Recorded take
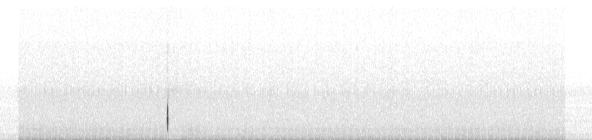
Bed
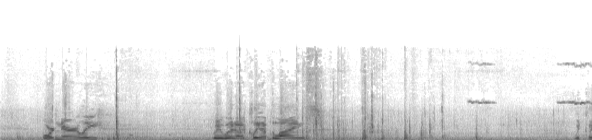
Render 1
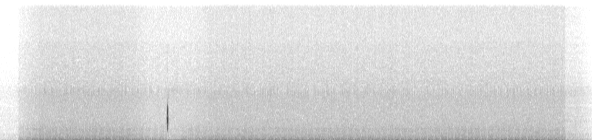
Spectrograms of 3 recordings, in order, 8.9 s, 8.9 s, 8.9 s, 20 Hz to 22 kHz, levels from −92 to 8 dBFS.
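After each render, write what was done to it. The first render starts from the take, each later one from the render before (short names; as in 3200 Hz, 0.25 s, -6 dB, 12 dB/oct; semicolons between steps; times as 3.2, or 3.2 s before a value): limiter -6 dBFS, peak gain reduction 4 dB; AGC gain up to 11 dB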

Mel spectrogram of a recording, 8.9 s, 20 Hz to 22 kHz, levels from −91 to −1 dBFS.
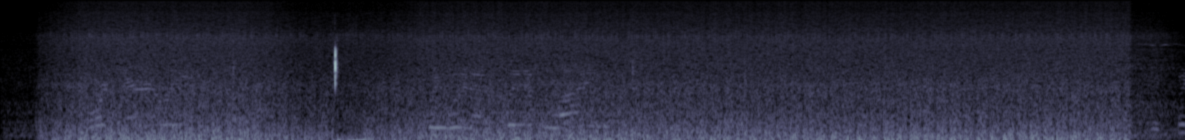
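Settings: add bed -29 dB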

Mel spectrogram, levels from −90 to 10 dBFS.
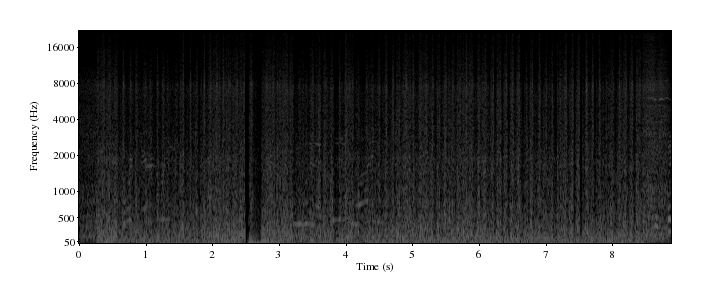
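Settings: negative-ratio compressor -53 dBFS, ratio -0.5; limiter -43.5 dBFS, peak gain reduction 8.5 dB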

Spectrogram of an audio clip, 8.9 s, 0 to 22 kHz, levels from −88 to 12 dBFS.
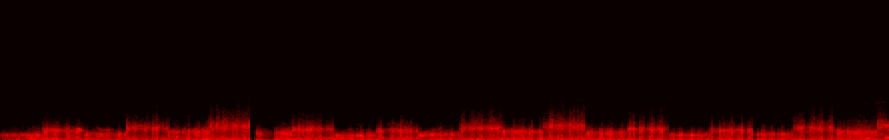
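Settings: stepped low-pass 2.4 Hz 890–2300 Hz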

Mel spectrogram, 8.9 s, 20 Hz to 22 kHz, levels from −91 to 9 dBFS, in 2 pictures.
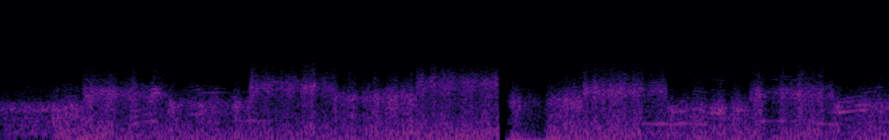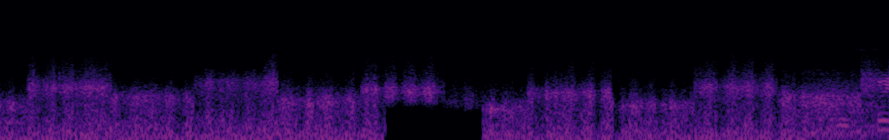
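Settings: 2.06–2.83 air absorption 280 m; 5.01–5.77 air absorption 450 m; 6.37–6.86 steep high-pass 1200 Hz 48 dB/oct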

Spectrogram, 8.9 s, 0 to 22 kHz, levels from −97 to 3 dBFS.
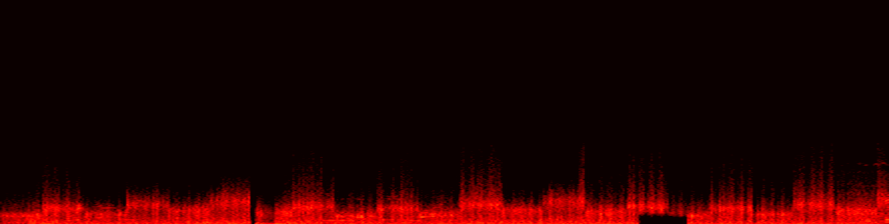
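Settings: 0.78–2.19 air absorption 350 m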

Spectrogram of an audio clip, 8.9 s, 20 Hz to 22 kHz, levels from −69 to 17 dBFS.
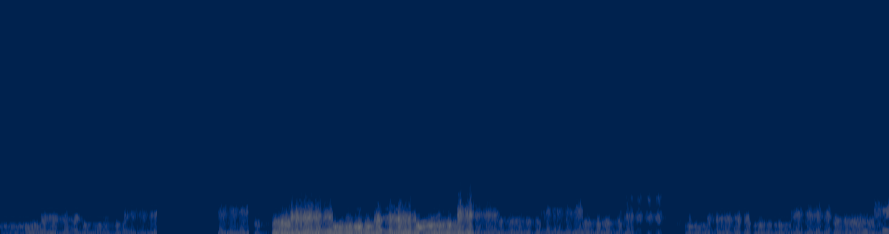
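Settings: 1.58–2.19 mute; 2.73–4.74 gain +12 dB; 6.13–6.93 minimum comb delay 8.3 ms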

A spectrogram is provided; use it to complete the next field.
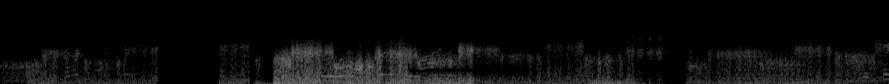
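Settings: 4.08–5.3 fixed phaser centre 1600 Hz, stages 4; 5.9–6.46 low shelf 190 Hz +10.5 dB; 7.28–8.12 flutter echo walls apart 9.4 m, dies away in 1.1 s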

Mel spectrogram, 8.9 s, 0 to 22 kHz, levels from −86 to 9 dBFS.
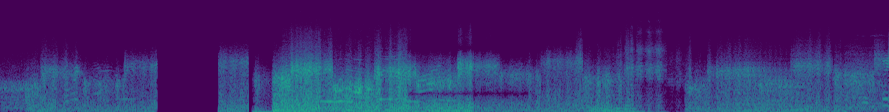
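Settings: gain +11.5 dB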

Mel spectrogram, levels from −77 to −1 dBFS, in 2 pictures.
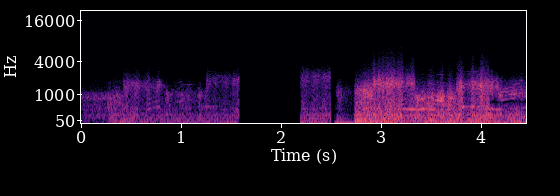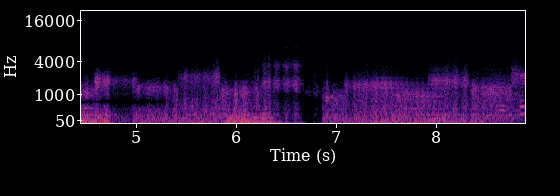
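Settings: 2.21–2.86 LPF 5800 Hz; 4.16–4.96 fade out, to -12.5 dB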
